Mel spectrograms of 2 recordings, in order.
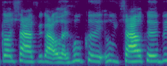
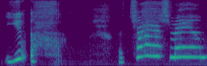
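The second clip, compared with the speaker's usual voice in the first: slow, breathy whisper, pitch high; disgusted whisper; 10 semitones higher, 12 dB quieter, much slower than usual. Real, not acted. Viewers hear her judge the mother, in a whisper. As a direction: hiss it out in disbelief.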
